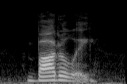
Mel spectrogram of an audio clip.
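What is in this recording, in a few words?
"bodily", English, American accent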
